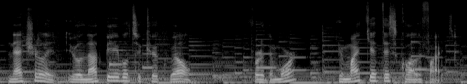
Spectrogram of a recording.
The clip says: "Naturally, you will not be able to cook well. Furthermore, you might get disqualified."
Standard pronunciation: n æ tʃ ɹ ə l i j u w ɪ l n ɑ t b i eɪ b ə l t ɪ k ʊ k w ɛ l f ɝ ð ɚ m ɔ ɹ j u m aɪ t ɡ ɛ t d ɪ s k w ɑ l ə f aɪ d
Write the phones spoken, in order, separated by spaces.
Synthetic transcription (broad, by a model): n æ tʃ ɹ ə l i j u w ɪ l n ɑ t b i eɪ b l t ɪ k ʊ k w ɛ l f ɝ ð ɚ m ɔ ɹ j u m aɪ t ɡ ɛ t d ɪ s k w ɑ l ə f aɪ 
